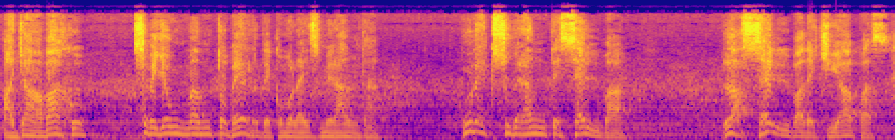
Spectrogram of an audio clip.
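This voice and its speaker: A man's voice: mid-range voice, very animated, a little slow, noisy background. A man narrating an adventure radio serial in a florid, emphatic, theatrical style. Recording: old radio recording with music underneath.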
